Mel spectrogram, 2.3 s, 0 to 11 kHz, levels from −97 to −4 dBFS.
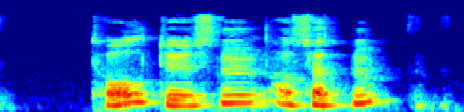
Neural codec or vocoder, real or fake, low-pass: none; real; 7.2 kHz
